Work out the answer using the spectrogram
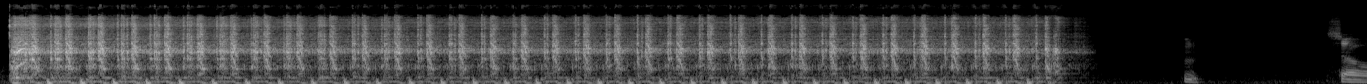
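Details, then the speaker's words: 1999 Honda Foreman 450S ATV, compression test with throttle wide open: even starter cranking about three beats a second for ten seconds, no firing; reads about 100 psi versus 120–150 spec, low compression, leaking valves or worn rings suspected. "This thing's stopping off at maybe 100. So maybe leaking valves and or rings are worn out."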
